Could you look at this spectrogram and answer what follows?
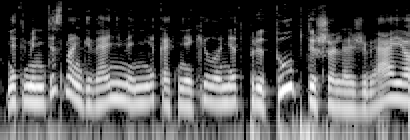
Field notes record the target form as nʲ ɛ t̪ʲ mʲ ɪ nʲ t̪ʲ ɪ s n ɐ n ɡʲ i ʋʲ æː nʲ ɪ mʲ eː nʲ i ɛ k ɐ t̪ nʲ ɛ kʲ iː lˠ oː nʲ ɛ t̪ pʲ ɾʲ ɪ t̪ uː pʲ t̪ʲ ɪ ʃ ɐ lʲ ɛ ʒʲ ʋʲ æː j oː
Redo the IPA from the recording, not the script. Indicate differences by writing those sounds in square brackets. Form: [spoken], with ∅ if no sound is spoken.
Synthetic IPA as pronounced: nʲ ɛ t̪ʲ mʲ ɪ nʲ t̪ʲ ɪ s [m] ɐ n ɡʲ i ʋʲ æː nʲ ɪ mʲ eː nʲ i ɛ k ɐ t̪ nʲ ɛ kʲ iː lˠ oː nʲ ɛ t̪ pʲ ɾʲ ɪ t̪ uː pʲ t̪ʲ ɪ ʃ ɐ lʲ ɛ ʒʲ ʋʲ æː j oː

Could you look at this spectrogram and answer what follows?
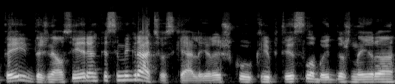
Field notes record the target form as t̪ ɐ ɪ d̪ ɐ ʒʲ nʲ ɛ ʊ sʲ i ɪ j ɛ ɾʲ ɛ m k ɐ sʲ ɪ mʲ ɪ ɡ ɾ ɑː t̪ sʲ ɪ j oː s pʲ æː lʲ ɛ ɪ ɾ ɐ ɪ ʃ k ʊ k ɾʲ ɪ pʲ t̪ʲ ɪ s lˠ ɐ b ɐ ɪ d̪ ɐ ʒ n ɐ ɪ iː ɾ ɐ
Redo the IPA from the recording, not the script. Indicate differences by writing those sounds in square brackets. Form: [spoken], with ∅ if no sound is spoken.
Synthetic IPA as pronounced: t̪ ɐ ɪ d̪ ɐ ʒʲ nʲ ɛ ʊ sʲ [ɛ] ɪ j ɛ ɾʲ ɛ [ŋ] k ɐ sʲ ɪ mʲ ɪ ɡ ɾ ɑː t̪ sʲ ɪ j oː s [kʲ] æː lʲ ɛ ɪ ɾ ɐ ɪ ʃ k ʊ k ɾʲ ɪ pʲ t̪ʲ ɪ s lˠ ɐ b ɐ ɪ d̪ ɐ ʒ n ɐ ɪ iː ɾ ɐ

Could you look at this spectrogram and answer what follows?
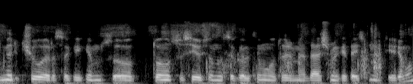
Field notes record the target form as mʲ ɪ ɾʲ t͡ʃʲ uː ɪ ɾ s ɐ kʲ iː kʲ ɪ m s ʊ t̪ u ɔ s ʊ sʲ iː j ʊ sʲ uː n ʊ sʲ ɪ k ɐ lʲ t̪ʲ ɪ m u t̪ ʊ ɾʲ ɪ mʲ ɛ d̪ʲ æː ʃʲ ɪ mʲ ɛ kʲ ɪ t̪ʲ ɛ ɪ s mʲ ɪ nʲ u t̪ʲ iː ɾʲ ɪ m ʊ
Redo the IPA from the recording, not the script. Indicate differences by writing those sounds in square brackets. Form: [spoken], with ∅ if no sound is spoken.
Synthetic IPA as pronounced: mʲ ɪ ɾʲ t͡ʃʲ uː ɪ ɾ s ɐ kʲ iː kʲ ɪ m s ʊ t̪ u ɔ s ʊ sʲ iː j ʊ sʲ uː n ʊ sʲ ɪ k ɐ lʲ t̪ʲ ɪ m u t̪ ʊ ɾʲ ɪ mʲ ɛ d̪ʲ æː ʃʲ ɪ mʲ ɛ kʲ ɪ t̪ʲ ɛ ɪ s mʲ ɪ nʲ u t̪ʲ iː ɾʲ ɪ m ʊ

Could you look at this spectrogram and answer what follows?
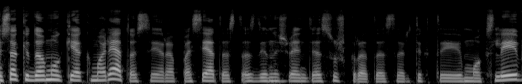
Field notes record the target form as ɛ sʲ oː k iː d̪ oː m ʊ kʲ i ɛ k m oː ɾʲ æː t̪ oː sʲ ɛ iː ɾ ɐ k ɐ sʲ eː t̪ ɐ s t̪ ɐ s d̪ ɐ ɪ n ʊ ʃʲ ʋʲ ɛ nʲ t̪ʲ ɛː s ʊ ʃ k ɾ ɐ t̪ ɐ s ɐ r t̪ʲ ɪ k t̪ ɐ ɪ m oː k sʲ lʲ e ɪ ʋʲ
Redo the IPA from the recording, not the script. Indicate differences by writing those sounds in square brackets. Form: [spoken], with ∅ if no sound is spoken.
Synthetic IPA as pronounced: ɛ sʲ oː k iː d̪ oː m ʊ kʲ i ɛ k m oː [lʲ] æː t̪ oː sʲ ɛ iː ɾ ɐ [p] ɐ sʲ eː t̪ ɐ s t̪ ɐ s d̪ ɐ ɪ n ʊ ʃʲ ʋʲ ɛ nʲ t̪ʲ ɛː s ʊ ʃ k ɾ ɐ t̪ ɐ s ɐ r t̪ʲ ɪ k t̪ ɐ ɪ m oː k sʲ lʲ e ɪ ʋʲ

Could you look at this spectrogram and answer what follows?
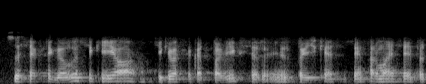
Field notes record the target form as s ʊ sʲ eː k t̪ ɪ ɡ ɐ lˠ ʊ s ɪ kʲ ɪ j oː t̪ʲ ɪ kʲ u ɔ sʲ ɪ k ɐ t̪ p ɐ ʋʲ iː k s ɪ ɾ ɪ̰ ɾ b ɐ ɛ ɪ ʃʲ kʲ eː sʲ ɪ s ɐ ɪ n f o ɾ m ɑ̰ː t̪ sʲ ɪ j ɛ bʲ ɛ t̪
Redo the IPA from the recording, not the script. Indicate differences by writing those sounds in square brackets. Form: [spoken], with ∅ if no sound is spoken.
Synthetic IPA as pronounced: s ʊ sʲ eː k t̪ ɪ ɡ ɐ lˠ ʊ s ɪ kʲ ɪ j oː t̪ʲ ɪ kʲ u ɔ sʲ ɪ k ɐ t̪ p ɐ ʋʲ iː k s ɪ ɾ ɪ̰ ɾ [p] ɐ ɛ ɪ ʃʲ kʲ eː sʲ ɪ s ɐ ɪ n f o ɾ m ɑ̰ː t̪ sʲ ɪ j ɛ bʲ ɛ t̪

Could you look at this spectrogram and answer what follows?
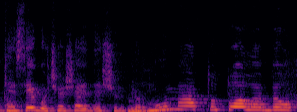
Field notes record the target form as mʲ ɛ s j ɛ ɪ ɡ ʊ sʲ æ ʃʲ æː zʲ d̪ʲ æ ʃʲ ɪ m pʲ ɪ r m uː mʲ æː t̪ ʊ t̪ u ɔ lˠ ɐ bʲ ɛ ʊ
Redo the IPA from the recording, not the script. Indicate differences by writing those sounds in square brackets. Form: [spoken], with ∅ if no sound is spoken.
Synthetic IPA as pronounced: [nʲ] ɛ s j ɛ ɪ ɡ ʊ [ʃʲ] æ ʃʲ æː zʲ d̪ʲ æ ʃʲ ɪ m pʲ ɪ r m uː mʲ æː t̪ ʊ t̪ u ɔ lˠ ɐ bʲ ɛ ʊ

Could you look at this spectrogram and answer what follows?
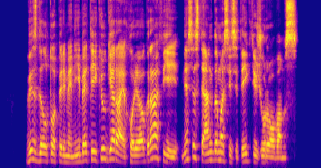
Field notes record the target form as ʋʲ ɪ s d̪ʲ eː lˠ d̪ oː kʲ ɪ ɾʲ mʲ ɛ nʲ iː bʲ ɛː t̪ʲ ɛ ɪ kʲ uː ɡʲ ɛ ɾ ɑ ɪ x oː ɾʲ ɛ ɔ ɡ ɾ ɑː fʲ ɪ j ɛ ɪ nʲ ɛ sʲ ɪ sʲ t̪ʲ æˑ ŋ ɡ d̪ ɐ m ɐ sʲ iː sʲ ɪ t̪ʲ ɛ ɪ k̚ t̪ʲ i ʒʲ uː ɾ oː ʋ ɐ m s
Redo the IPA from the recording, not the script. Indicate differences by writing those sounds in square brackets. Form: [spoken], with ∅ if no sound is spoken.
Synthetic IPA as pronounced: ʋʲ ɪ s d̪ʲ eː lˠ [t̪] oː [pʲ] ɪ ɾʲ mʲ ɛ nʲ iː bʲ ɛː t̪ʲ ɛ ɪ kʲ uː ɡʲ ɛ ɾ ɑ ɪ x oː ɾʲ ɛ ɔ ɡ ɾ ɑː fʲ ɪ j ɛ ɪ nʲ ɛ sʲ ɪ sʲ t̪ʲ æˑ ŋ ɡ d̪ ɐ m ɐ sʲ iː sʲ ɪ t̪ʲ ɛ ɪ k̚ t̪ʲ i ʒʲ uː ɾ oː ʋ ɐ m s

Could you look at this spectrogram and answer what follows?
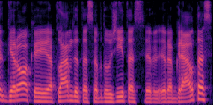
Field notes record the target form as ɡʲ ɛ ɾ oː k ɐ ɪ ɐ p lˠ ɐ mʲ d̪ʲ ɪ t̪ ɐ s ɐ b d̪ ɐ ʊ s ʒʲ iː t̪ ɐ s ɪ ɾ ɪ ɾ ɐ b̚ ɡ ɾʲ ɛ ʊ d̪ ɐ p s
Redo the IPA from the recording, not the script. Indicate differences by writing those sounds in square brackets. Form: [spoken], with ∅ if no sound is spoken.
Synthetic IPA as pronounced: ɡʲ ɛ ɾ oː k ɐ ɪ ɐ p lˠ ɐ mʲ d̪ʲ ɪ t̪ ɐ s ɐ b d̪ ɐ ʊ [∅] ʒʲ iː t̪ ɐ s ɪ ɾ ɪ ɾ ɐ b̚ ɡ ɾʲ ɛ ʊ [t̪] ɐ [∅] s

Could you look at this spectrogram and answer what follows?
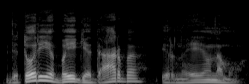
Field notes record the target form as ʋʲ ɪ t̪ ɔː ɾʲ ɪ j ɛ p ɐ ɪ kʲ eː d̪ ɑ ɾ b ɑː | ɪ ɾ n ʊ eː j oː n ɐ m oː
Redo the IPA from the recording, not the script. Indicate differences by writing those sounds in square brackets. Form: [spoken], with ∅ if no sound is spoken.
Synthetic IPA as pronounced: ʋʲ ɪ t̪ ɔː ɾʲ ɪ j ɛ [b] ɐ ɪ [ɡʲ] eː d̪ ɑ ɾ b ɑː | ɪ ɾ n ʊ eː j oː n ɐ m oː

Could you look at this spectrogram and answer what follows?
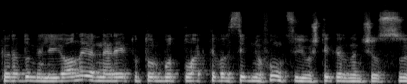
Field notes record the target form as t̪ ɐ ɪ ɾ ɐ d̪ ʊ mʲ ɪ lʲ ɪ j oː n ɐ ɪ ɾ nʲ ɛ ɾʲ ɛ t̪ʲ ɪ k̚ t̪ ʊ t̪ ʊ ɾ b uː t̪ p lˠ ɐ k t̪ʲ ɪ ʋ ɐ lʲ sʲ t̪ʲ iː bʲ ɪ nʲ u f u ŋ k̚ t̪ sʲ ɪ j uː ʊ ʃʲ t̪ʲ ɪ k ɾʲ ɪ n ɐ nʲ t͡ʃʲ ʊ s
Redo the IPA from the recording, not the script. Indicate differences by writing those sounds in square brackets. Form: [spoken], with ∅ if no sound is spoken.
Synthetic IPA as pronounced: t̪ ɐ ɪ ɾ ɐ d̪ ʊ mʲ ɪ lʲ ɪ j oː n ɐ ɪ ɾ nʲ ɛ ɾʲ ɛ [∅] ɪ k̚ t̪ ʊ t̪ ʊ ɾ b uː t̪ p lˠ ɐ k t̪ʲ ɪ ʋ ɐ lʲ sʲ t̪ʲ iː bʲ ɪ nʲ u f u ŋ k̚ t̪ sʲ ɪ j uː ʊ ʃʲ t̪ʲ ɪ k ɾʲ ɪ n ɐ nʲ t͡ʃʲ ʊ s

